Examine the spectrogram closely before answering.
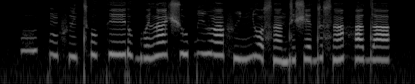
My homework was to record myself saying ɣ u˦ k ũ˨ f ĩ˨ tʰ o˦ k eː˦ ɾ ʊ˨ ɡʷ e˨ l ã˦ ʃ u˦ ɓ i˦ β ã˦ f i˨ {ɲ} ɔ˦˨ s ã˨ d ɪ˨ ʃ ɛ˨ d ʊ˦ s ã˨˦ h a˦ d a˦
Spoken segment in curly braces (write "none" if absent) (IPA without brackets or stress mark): ɲ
